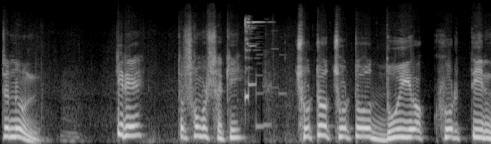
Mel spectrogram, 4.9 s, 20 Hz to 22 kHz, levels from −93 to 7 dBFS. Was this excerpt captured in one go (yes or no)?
no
